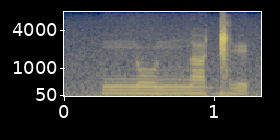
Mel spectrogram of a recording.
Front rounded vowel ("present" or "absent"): absent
